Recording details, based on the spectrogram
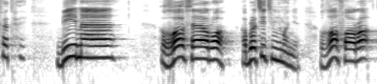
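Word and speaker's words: غَفَرَ: Гафара нет. Фа никогда твердое произношение не будет. И нет в арабском языке, чтобы фа твердо произносилось. Гафара. Гафара нет. Гафара. Твердый, мягкий, твердый.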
